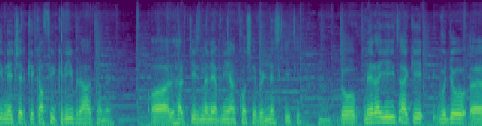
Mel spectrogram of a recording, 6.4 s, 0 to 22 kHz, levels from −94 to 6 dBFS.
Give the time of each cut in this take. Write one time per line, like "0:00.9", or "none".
none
